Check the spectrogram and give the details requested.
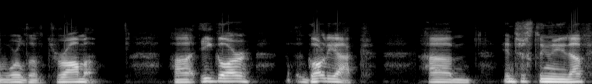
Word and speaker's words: Golyak: Uh Igor Golak. Um interestingly enough, his name is pronounced very much like mine.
